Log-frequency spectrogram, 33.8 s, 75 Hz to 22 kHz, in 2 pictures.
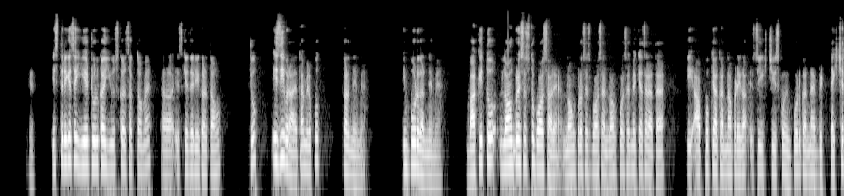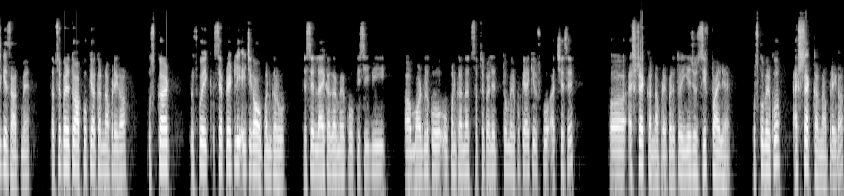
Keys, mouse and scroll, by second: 2.6 click, 3.3 click, 11.5 click, 12.5 click, 13.4 click, 14.6 click, 15.3 click, 16.7 click, 17.7 click, 20.3 click, 22.2 click, 23.6 scroll up 1, 24.8 click, 26.8 scroll up 1, 27.6 click, 28.6 click, 30.6 click, 32.6 click, 32.9 click.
